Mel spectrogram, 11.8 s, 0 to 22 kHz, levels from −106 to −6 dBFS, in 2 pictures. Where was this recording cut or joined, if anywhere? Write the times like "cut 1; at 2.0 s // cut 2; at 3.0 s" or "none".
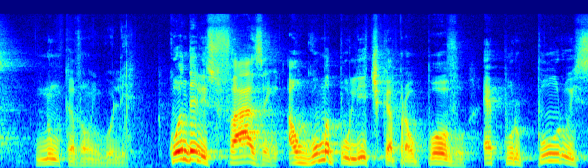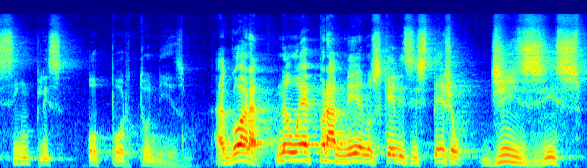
none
